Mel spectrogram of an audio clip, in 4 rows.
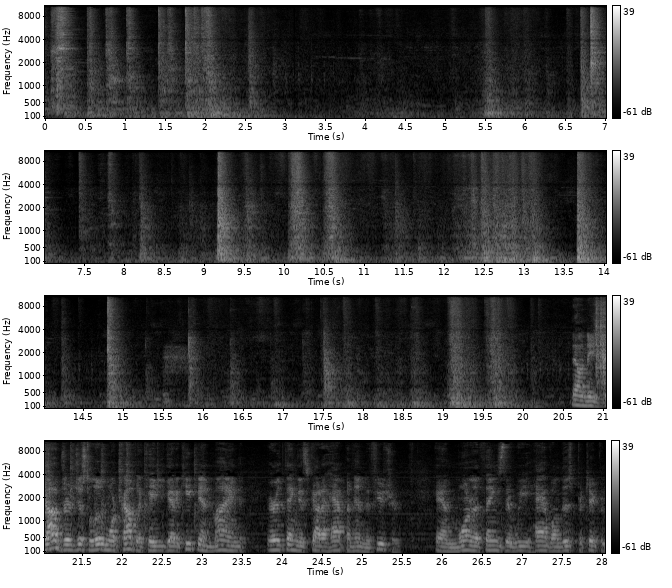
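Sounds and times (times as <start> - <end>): sheet metal bangs and clatters: 0.0 - 3.3, 5.4 - 22.4
metal scraping rattle: 0.0 - 13.5, 14.8 - 22.6.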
